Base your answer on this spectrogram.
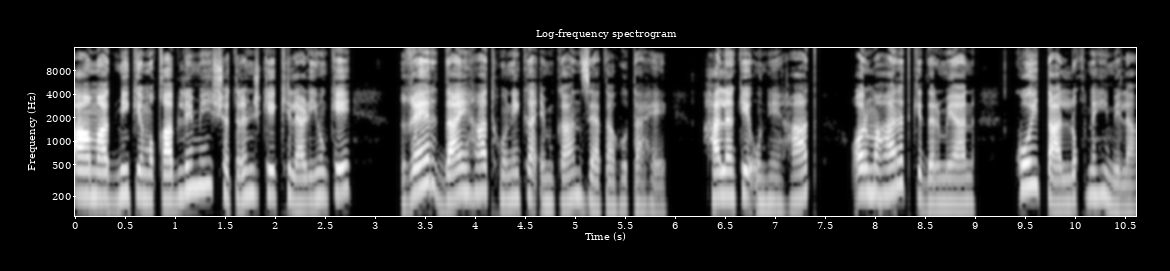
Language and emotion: Urdu, neutral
